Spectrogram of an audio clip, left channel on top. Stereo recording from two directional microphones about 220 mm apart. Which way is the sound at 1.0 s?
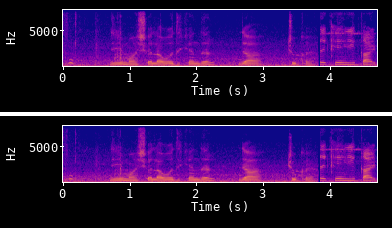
5° right (ahead or behind).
